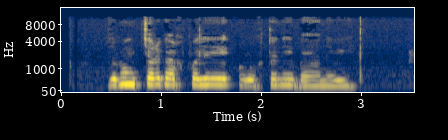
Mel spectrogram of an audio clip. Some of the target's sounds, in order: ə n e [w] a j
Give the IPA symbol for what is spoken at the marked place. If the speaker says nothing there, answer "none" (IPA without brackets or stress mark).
b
